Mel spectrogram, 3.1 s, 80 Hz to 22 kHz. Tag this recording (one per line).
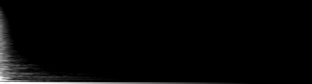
1-shot
drum
multisample
tom
velocity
